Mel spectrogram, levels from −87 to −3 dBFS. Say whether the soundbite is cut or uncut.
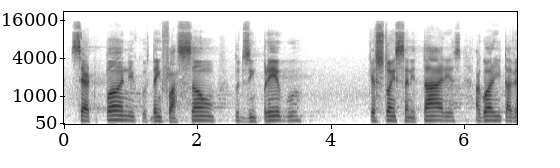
cut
